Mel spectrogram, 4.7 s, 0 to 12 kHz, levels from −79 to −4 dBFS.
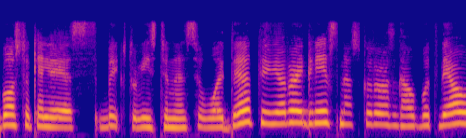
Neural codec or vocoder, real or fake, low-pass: codec, 16 kHz, 0.5 kbps, X-Codec, HuBERT features, trained on general audio; fake; 7.2 kHz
